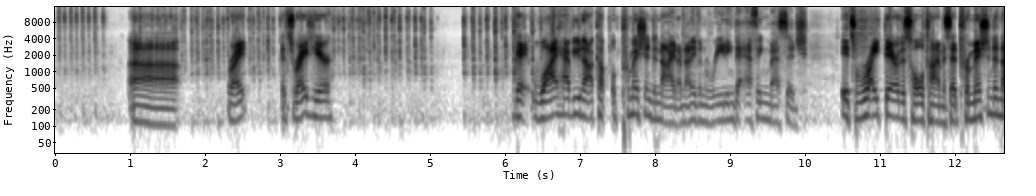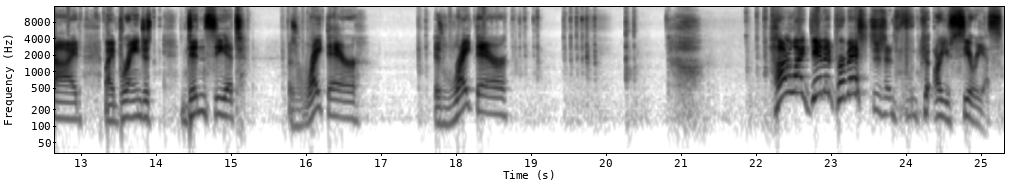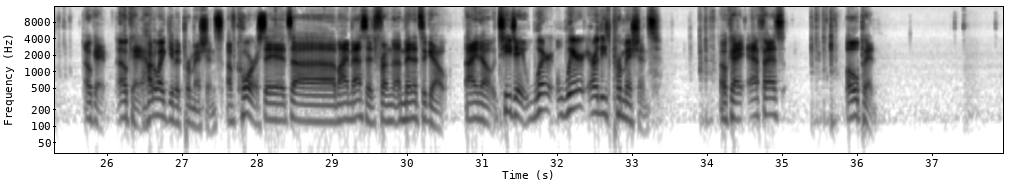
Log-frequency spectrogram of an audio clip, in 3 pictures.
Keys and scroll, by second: 0.0-4.6 typing, 4.7 Return, 5.2 Up, 5.3 Return, 5.5 Up, 5.6 Return, 5.7 Up, 5.9 Return, 6.0 Up, 6.1 Return, 6.2 Up, 6.5 Up, 6.6 Return, 6.8 Up, 6.9 Return, 7.0 Up, 7.3 Return, 12.0 ctrl+a, 12.2 [, 12.4 ctrl+u, 12.6 ctrl+u, 12.7 ctrl+u, 12.9 ctrl+u, 14.5 ctrl+d, 14.6 ctrl+d, 15.4 ctrl+d, 16.1 ctrl+d, 16.1 ctrl+u, 17.2 ctrl+d, 18.2 ctrl+c, 18.9-19.9 typing, 20.0 Return, 21.7-22.5 typing, 24.1-24.5 typing, 26.0 typing, 33.7 ctrl+f, 33.8-35.9 typing.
